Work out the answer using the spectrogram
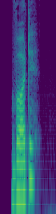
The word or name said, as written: vådte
